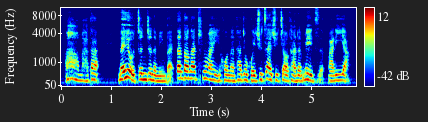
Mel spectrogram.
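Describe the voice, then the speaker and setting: In a Bible-teaching sermon, this woman speaks a little fast with a medium-pitched, breathy voice. Emphatic and lively, she retells scripture as a story and asks her listeners rhetorical questions.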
